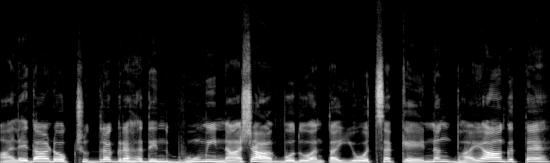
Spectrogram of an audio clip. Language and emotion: Kannada, fearful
